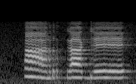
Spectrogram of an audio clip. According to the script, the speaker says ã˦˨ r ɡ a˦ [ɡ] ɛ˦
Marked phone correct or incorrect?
correct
